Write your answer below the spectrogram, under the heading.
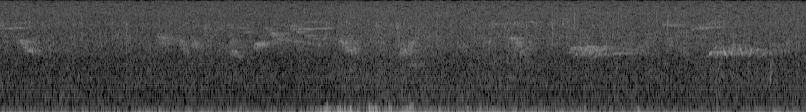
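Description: Faint bird chirps and short calls, over a low wind rumble on the microphone that swells briefly about two and a half seconds in.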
